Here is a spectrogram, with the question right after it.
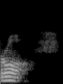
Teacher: ra is 2 counts long and it is heavy because whenever ra is with fatha or dhamma, it is heavy. The sound of heavy ra is the ra, and make it 2 counts long.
